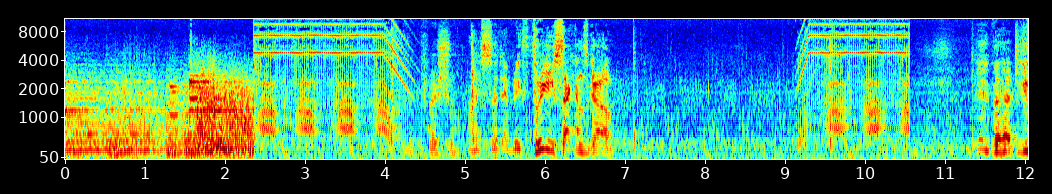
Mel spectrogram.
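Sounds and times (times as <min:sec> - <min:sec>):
high electronic tone sliding down: 0:02.4 - 0:04.5, 0:07.5 - 0:10.6.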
